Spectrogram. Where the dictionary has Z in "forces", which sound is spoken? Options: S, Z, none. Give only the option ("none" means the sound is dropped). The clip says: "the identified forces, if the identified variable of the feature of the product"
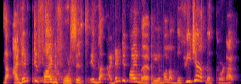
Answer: S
